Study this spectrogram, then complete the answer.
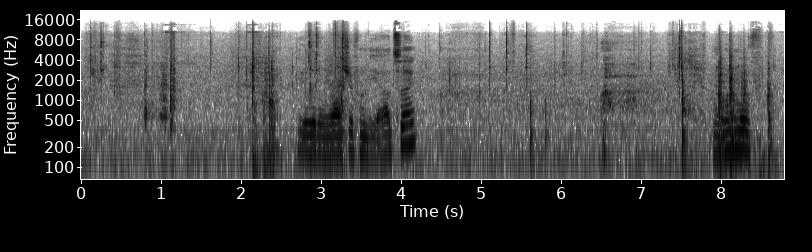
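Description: Metal tools click and clink against engine parts.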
